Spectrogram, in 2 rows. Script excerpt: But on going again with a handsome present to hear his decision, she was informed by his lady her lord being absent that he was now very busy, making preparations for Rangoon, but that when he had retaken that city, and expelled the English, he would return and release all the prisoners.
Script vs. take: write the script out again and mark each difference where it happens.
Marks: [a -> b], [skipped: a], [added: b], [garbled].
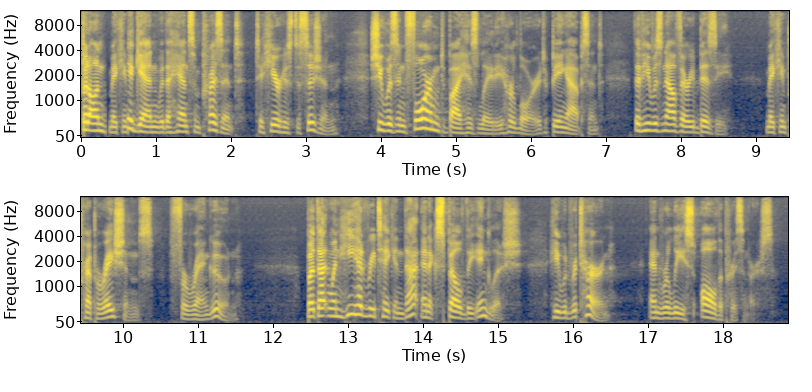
But on [going -> making] again with a handsome present to hear his decision, she was informed by his lady her lord being absent that he was now very busy, making preparations for Rangoon, but that when he had retaken that [skipped: city,] and expelled the English, he would return and release all the prisoners.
